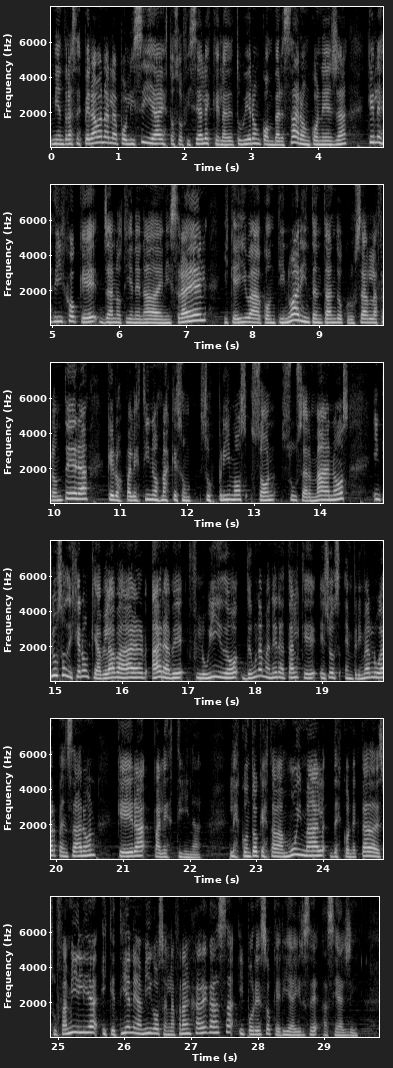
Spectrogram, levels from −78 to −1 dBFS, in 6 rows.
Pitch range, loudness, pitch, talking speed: 215-265 Hz, -24 LUFS, 240 Hz, 175 wpm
